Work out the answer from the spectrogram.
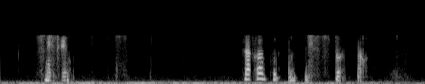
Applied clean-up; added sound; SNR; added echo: neural diffusion model UNIVERSE++.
